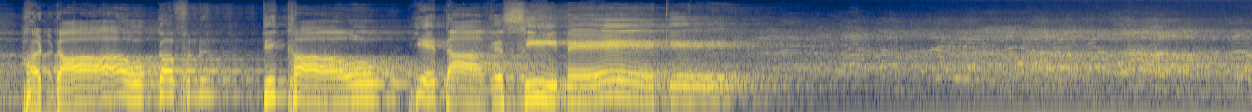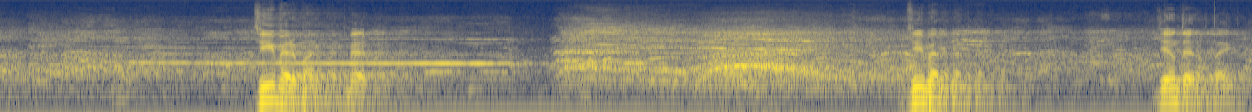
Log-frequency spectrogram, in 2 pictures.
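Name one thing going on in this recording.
A middle-aged man sings with feeling into a microphone, heard through loudspeakers in an echoing room.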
